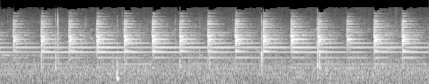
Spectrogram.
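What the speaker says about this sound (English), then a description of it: "Oh, we got Amtrak" An Amtrak passenger train passes by, its wheels striking rail joints in a steady, loud clickety-clack of evenly spaced beats, close and with no talk.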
